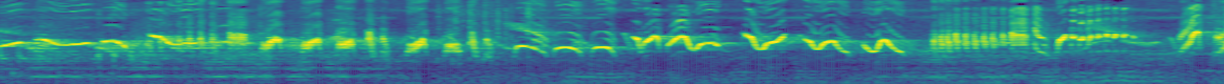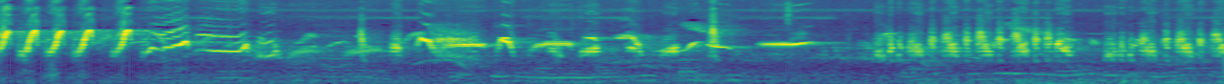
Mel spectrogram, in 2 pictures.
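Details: Caged Chinese hwamei kept for sale, singing loudly: a rich run of varied whistled phrases, fast trills and rattling notes, with harsher buzzy bursts and brief pauses between phrases.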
